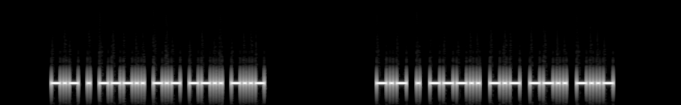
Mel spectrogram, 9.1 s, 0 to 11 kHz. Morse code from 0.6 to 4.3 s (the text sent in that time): KE8KZX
